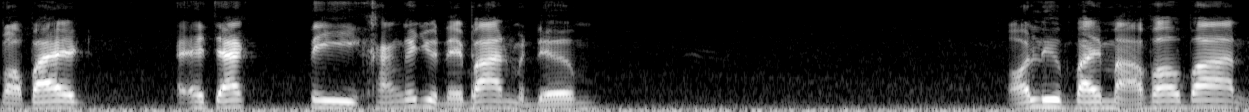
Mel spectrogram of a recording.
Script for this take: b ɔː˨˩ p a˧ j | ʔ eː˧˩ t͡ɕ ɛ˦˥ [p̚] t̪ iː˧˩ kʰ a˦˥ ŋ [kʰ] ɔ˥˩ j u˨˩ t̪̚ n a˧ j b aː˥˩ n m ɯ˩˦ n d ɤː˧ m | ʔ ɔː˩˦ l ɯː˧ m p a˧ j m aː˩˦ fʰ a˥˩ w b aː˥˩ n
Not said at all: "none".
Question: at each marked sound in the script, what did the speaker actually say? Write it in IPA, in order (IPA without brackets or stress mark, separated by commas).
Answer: k̚, k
